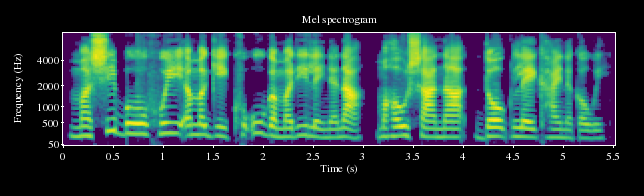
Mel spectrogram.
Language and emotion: Manipuri, neutral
